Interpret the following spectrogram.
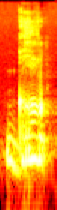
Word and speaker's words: grand: C'est trop grand. You don't pronounce the D at the end, please.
